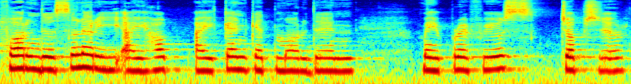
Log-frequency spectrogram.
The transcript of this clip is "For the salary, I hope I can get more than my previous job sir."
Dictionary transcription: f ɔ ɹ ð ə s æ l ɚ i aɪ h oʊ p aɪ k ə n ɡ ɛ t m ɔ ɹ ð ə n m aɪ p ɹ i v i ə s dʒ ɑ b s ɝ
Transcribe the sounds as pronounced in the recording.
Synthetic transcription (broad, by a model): f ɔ ɹ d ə s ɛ l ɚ i aɪ h oʊ p aɪ k ə n ɡ ɛ t m ɔ ɹ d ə n m aɪ p ɹ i f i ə s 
